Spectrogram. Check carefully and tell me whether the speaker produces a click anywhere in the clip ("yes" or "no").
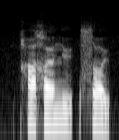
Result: no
